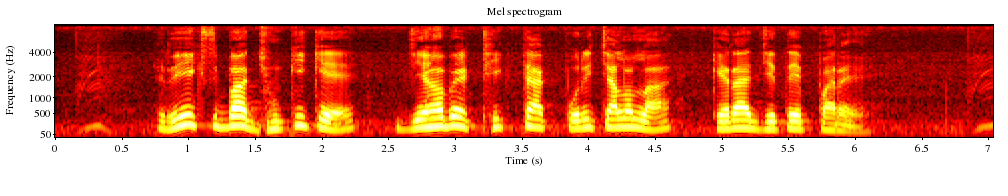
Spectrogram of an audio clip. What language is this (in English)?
Bangla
